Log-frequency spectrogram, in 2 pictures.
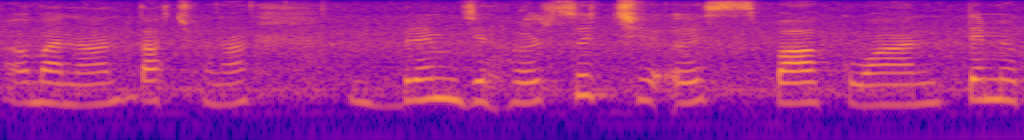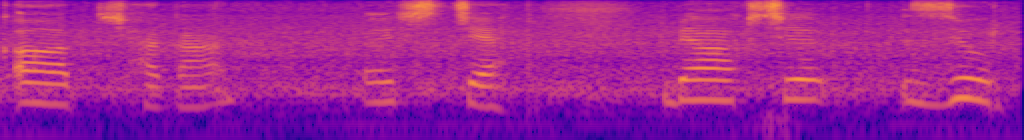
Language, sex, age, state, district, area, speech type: Kashmiri, female, 18-30, Jammu and Kashmir, Ganderbal, rural, spontaneous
